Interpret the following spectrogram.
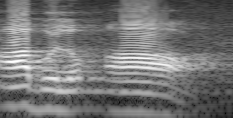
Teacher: अग्र स्वर आगे से कब जीभ सक्रिय, देखो ए जो होता है ना, ए, पहले तो आ बोलो, आ, कंठों से आवाज आ रही है, शायद सभी की आ रही है, आ, कंठों से आवाज आ रही है, इसका मतलब पश्च स्वर आ पीछे से बोला जाएगा, जीभ के पीछे से, पीछे वाला भाग, कंठों वाला भाग सक्रिय, यानी कि आ बोला जाता है पीछे से।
